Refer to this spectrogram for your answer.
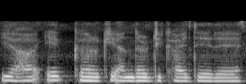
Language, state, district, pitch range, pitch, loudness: Hindi, Arunachal Pradesh, Lower Dibang Valley, 165-180 Hz, 170 Hz, -14 LUFS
